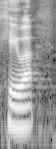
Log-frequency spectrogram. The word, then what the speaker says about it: Jeva: Antes le habíamos dicho Eva, se dice Jeva.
